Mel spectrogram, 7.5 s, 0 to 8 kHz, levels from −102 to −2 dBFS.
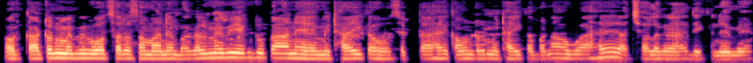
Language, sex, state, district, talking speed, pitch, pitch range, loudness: Hindi, male, Bihar, Purnia, 245 wpm, 150 Hz, 145-165 Hz, -17 LUFS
